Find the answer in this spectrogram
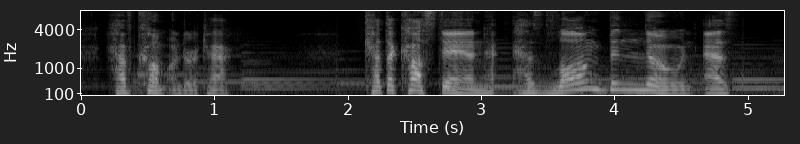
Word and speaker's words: Kazakhstan: Kazakhstan. Man, that's so much easier. What the hell was I doing? I think I had an extra syllable.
